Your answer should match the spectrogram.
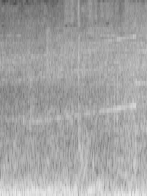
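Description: Sound design for an animated show title: a loud, dense rumbling whoosh with a thin whine slowly rising in pitch over it.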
